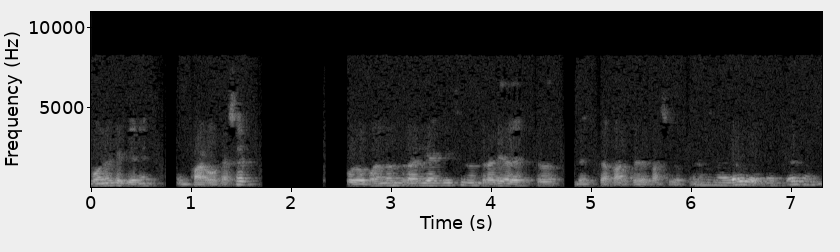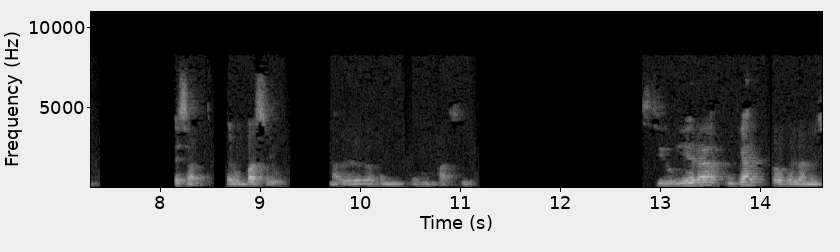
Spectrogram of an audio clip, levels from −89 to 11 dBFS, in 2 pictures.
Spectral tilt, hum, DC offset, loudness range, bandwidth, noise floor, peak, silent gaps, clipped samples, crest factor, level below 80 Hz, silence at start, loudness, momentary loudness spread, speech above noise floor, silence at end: -5.5 dB/octave; none; under 0.1%; 8 LU; 8.6 kHz; under -90 dBFS; -8 dBFS; 0.77-0.85 s, 1.71-2.31 s, 2.37-2.55 s, 4.74-4.82 s, 7.42-8.14 s, 8.54-8.64 s, 9.30-9.69 s, 11.21-12.81 s; under 0.1%; 22 dB; -72 dBFS; 0 s; -29 LUFS; 15 LU; over 61 dB; 0 s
